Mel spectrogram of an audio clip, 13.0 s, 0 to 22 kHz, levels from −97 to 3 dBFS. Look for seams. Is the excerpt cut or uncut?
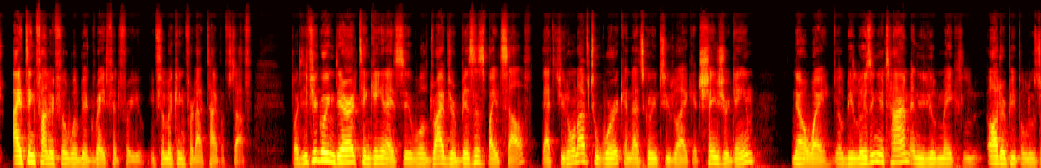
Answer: uncut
